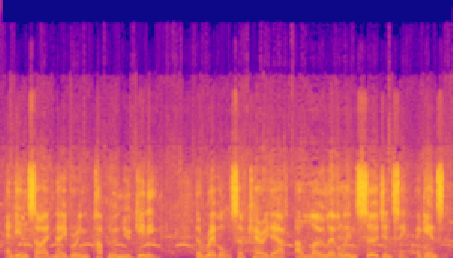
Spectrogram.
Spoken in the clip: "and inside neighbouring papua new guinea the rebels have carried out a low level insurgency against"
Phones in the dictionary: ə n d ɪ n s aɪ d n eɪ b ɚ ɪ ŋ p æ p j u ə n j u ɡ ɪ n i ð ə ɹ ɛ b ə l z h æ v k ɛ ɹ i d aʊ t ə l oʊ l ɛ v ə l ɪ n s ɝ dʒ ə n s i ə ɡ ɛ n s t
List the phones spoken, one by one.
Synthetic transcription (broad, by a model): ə n ɪ n s aɪ d n eɪ b ɚ ɪ ŋ p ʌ p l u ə n j u ɡ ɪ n i ð ə ɹ ɛ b l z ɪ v k ɛ ɹ i d aʊ t ə l oʊ l ɛ v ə l ɪ n s ɝ dʒ ə n s i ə ɡ ɛ n s t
